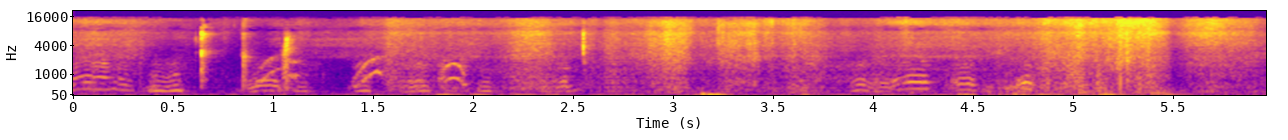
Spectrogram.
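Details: Puppies seventeen days old give short, thin, wavering whimpers and squeaks in quick bursts, some rising then falling, with a cluster early on and another near the end, between sharp clicks and soft handling noises.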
